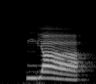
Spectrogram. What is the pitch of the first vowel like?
falling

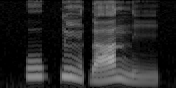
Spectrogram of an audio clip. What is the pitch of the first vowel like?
high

